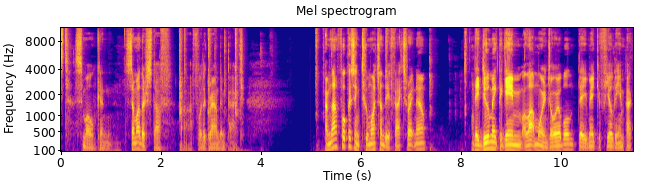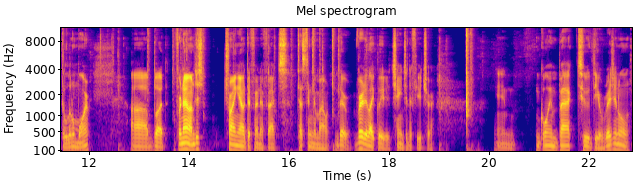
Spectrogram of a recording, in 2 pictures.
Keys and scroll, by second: 2.4 Return, 2.9 Return, 3.5 Return, 5.1 Return, 5.7 Return, 6.5 Return, 13.1 Return, 13.6 Return, 15.9 Return, 16.4 Return, 19.5 Return.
